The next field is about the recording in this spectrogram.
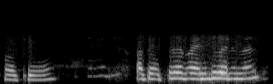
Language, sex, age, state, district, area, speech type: Malayalam, female, 30-45, Kerala, Kozhikode, urban, conversation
